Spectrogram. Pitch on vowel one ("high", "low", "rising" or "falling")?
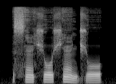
high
